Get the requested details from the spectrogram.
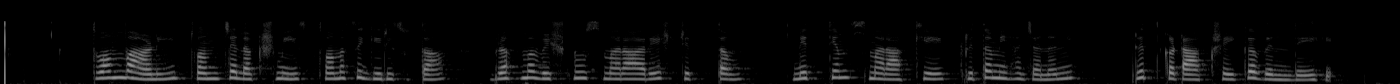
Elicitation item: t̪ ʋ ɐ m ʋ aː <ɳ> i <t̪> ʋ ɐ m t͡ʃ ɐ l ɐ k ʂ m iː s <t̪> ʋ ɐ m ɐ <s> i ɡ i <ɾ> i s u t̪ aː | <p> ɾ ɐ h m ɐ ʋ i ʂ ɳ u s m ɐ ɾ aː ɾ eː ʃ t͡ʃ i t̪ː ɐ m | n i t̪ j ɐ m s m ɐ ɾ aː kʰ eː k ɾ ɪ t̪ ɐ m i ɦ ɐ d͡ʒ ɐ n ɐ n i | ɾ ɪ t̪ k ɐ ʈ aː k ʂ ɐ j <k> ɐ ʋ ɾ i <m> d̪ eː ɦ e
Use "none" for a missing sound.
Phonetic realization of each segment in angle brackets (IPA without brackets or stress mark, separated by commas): ɳ, t̪, t̪, s, ɾ, b, k, n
